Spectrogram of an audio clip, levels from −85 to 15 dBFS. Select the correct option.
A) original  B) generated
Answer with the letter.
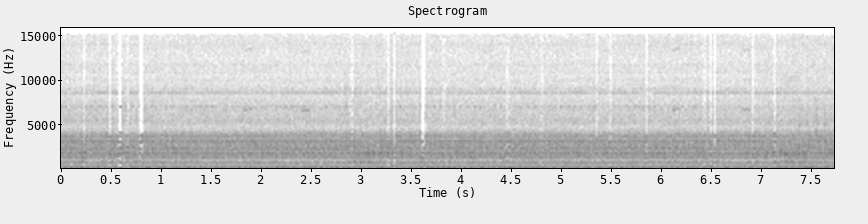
A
